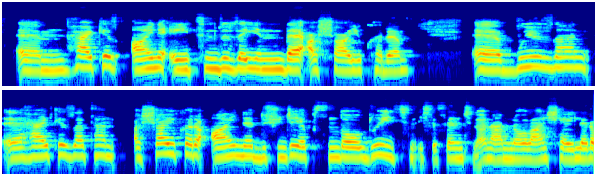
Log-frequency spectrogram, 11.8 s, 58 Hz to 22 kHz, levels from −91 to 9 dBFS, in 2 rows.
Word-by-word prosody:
emm, 175 +1 -2
herkes 225 +1 +4
aynı 205 +3 +4
eğitim 190 +1 0
düzeyinde 195 -1 +4
aşağı 175 -1 +1
yukarı. 175 -2 -2 0.7
Eee, 180 -2 +4
bu 220 +2 -1
yüzden, 225 -1 -2
eee, 185 +1 -1
herkes 210 +3 0
zaten 215 0 -5 0.2
aşağı 250 +8 +1
yukarı 245 -2 +1
aynı 210 +1 +1
düşünce 195 +3 -4
yapısında 195 -1 -2
olduğu 190 +2 +1
için, 195 -4 -4
işte, 175 -3 -9
senin 180 +3 -4
için 180 +1 -9
önemli 170 0 -2
olan 170 0 +1
şeylere 170 +1 0
195 Hz, 130 wpm, -24 LUFS, 180-215 Hz, 0.7 s, herkes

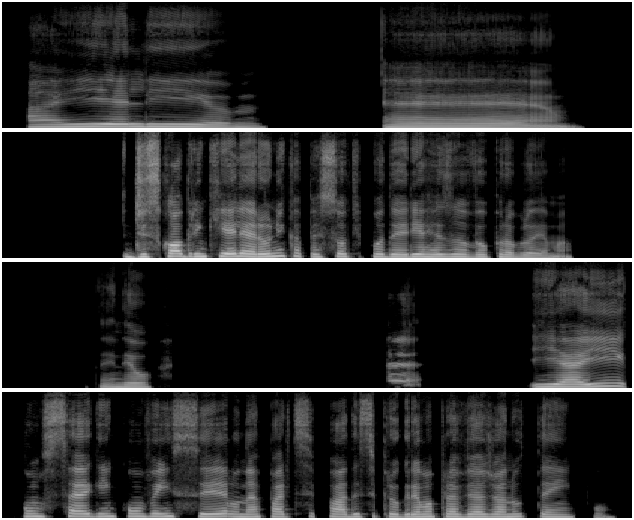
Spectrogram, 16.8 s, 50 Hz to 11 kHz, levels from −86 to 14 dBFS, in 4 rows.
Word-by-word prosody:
Aí, 190 +1 -4 0.2
ele, 210 -2 +1 1.2
eh 155 - -4 1.4
Descobrem 220 +4 +5
que 235 - -2
ele 230 +1 +8
era 215 -2 +7
a 220 - +8
única 250 +1 +1
pessoa 220 +2 -2
que - - -24
poderia 200 -1 +2
resolver 195 -1 +1
o - - -2
problema. 170 -4 -5 1.1
Entendeu? 175 +1 -5 1.6
É. - - -9 0.8
E, 200 +2 0
aí, 205 +5 +2 0.2
conseguem 230 0 0
convencê-lo, 225 -1 -1
né, 200 0 0
a - - -3
participar 215 0 -3
desse 210 +2 -4
programa 205 0 0
pra 215 0 -1
viajar 205 0 0
no 215 - -1
tempo. 185 -8 -7
205 Hz, 105 wpm, -22 LUFS, 185-220 Hz, 1.6 s, ele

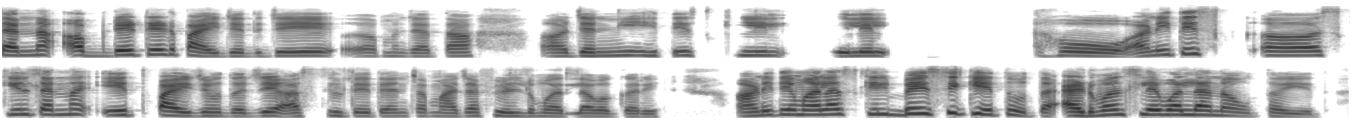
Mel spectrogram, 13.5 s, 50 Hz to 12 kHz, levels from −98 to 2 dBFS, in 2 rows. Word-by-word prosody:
त्यांना 250 +1 +4 0.2
अपडेटेड 265 +7 +2
पाहिजेत 195 0 +1
जे, 215 0 0 0.4
म्हणजे 195 -1 -11
आता 205 +2 -4 0.4
अ, 195 0 -5
ज्यांनी 220 +2 -3
ते 240 - -4
स्किल 235 0 -6
केलेल 425 0 -3 0.9
हो. 225 -1 -4 0.3
आणि 270 - +1
तेच 320 -1 +3 0.2
अ, 235 0 +2
स्किल 290 +2 -2
त्यांना 290 +1 +1
येत 255 0 0
पाहिजे 215 -4 +5
होतं, 190 -2 -5
जे 220 0 +2
असतील 210 +2 -5
ते 200 - -3
त्यांच्या 195 +1 -7
माझ्या 195 +2 -4
फील्डमधल्या 190 -4 -5
वगैरे 170 -2 -8 0.5
आणि 250 +4 +1
ते 285 - +4
मला 280 +1 +5
स्किल 305 0 -1
बेसिक 335 +1 +5
येत 280 -1 +4
होतं, 215 - -2
ॲडवान्स 260 +7 +4
लेव्हलला 275 -1 +4
नव्हतं 205 -5 -5
येत. 160 -4 -7
230 Hz, 170 wpm, -24 LUFS, 200-275 Hz, 0.9 s, पाहिजे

